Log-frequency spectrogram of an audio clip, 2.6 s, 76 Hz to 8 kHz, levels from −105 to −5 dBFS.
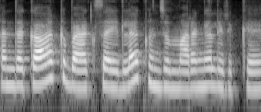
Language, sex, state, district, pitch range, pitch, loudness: Tamil, female, Tamil Nadu, Nilgiris, 210-240 Hz, 225 Hz, -19 LUFS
